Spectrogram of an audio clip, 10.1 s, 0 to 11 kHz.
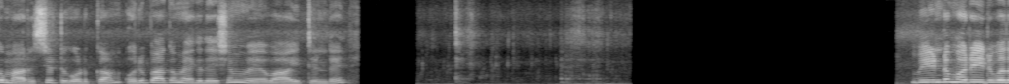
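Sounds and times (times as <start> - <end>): chicken cooking in oil: 4.2 - 6.4.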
